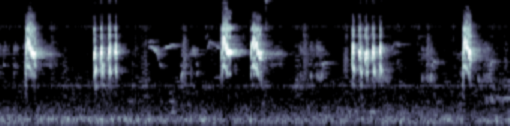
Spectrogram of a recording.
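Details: Loud, vigorous Oriental magpie-robin song packed with sparrow-like material. Sharp descending chirps alternate with rapid rattles of four to five harsh notes, repeated several times within seven seconds against faint low rumble.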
